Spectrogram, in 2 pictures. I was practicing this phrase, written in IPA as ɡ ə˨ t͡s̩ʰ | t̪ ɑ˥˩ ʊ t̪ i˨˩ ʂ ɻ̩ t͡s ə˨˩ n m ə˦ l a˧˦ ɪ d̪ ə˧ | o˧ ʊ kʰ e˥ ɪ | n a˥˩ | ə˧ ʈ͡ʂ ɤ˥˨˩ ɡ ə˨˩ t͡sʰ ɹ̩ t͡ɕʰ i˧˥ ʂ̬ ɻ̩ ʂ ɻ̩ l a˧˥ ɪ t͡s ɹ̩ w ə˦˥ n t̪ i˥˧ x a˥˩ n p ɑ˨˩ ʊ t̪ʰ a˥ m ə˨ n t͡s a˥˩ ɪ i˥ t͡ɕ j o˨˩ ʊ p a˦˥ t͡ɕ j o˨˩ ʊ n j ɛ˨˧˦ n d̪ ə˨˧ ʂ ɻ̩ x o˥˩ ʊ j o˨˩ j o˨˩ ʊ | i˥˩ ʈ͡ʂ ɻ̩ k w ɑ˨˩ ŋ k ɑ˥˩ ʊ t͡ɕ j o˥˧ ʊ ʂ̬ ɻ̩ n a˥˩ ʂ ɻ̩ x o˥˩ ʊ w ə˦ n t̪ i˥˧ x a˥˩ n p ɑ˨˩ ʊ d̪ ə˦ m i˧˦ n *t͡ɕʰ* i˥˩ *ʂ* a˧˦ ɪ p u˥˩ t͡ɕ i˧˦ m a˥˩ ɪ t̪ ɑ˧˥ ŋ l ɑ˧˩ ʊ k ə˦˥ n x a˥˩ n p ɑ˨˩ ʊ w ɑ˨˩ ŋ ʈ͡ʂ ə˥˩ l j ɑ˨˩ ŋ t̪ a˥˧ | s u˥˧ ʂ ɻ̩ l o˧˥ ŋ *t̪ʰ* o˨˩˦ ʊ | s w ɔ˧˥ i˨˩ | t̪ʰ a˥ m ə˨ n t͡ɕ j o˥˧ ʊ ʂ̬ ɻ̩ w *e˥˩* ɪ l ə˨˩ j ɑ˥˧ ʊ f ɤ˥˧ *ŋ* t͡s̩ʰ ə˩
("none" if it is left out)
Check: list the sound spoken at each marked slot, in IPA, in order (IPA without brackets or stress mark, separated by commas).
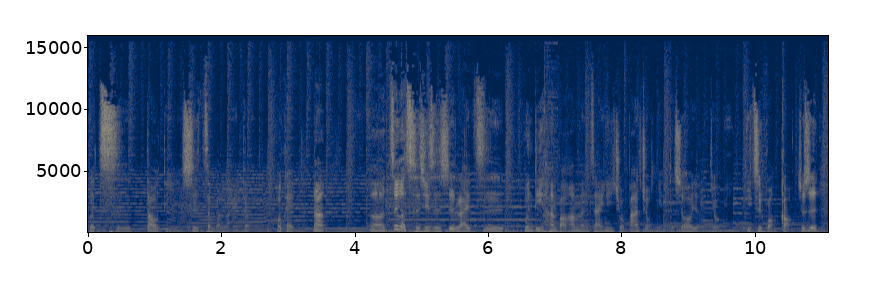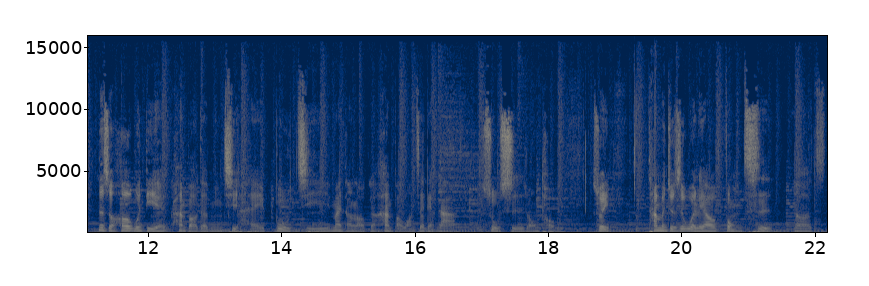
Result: t͡ɕʰ, x, t̪ʰ, e˥˩, ŋ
